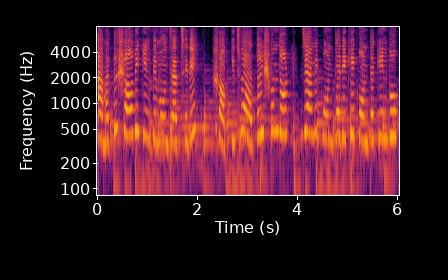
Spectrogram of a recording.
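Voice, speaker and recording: A woman's voice: very high voice, normal speed, music in the background. A woman voicing a sweet, eager young girl in a cartoon, in a childlike, wide-eyed manner. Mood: delighted. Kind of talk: cartoon dialogue acting.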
